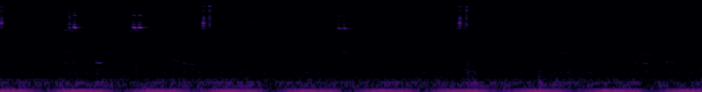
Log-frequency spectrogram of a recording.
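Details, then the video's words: Crickets recorded outdoors: a few short, high, sharp chirps scattered irregularly over a steady low, throbbing hum that swells and fades about once per second. "Free Cricket Sounds for Re-Use or Relaxation"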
